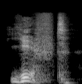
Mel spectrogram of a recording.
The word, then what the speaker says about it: gift: In German and Swedish, the word gift or gift, as it's pronounced in Swedish, means not something pleasant you give someone, but poison.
